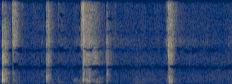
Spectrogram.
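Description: Sharp plastic clicks, four of them spread over two seconds, as a small clip-on book light and its packaging are handled in the hands.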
